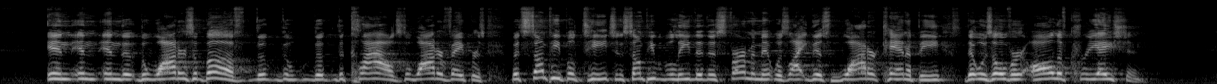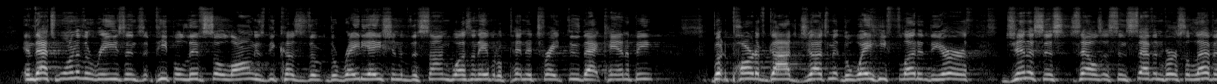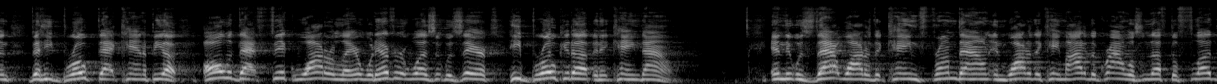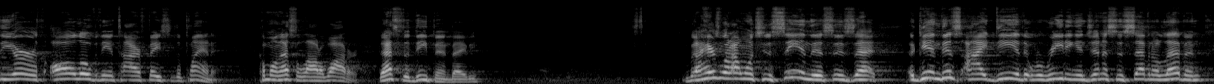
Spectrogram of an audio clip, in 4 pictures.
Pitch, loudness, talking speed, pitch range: 235 Hz, -26 LUFS, 210 wpm, 220-250 Hz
